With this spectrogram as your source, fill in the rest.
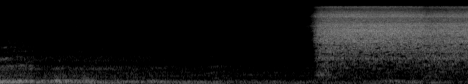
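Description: Vegetables dropped into a hot pan of oil erupt into a sudden loud, bright hissing sizzle after a few seconds of quiet low background noise, and the sizzle holds steady to the end.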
